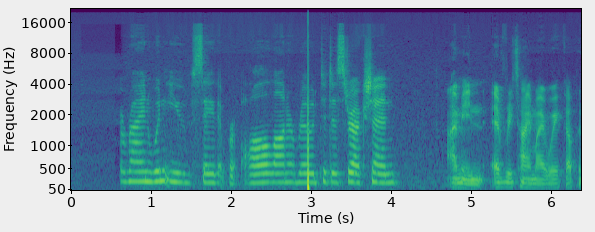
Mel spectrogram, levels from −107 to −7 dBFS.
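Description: From 0 to 0.61 s the background is a steady, featureless hiss about 6 dB quieter than the room noise that follows. This is comfort noise in place of the background, likely from discontinuous transmission such as Opus DTX. On a spectrogram it appears as smooth, uniform texture with no fine detail.

At 2.97 s, between "we're all on a" and "to destruction I mean", invalid numbers at full scale produce a single loud bang lasting about 6 ms, which fits a 256-sample processing block. On the waveform it shows as a brief slab pinned at one extreme value, far beyond the speech peaks, and on the spectrogram as a bright vertical stripe across all frequencies.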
